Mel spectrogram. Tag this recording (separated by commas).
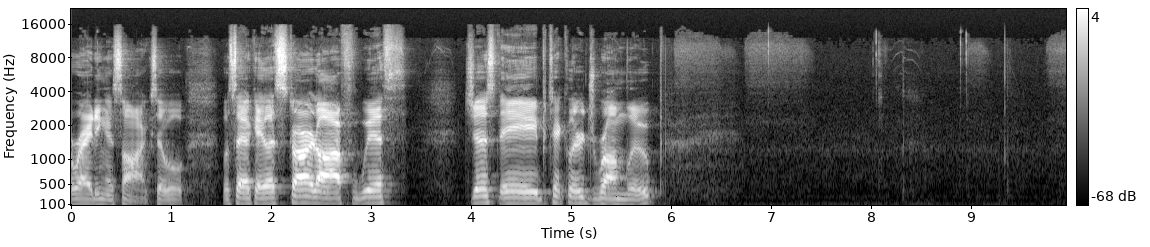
Speech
